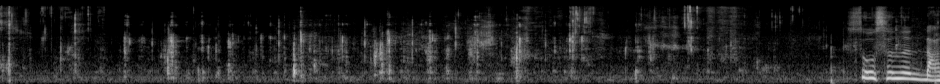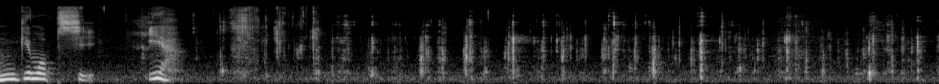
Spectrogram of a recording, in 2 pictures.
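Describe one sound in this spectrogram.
A young woman chews food with wet, crunchy sounds close to the microphone.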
